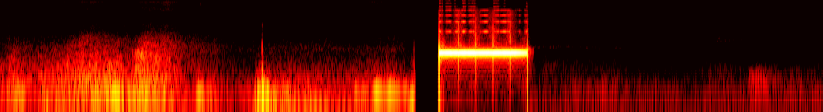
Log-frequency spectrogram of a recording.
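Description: A single loud, steady electronic beep, a censor-style bleep tone lasting about half a second, a little past the middle. Before it come faint rustling and shuffling sounds as a person gets up off a leather couch.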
